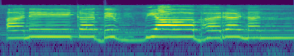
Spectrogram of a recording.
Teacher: ಅನೇಕ ದಿವ್ಯ ದಿ ಮೇಲೆ ಆಘಾತ ಯ ದೀರ್ಘ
